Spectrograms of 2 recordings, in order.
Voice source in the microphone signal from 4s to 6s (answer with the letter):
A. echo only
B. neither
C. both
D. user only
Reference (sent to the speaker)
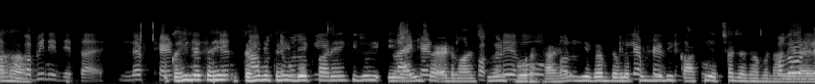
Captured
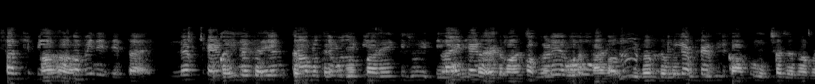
A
